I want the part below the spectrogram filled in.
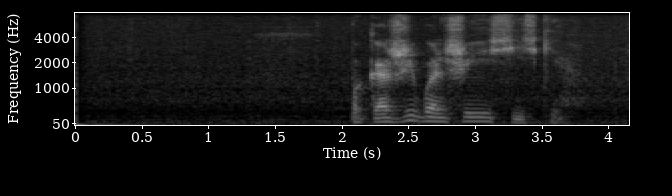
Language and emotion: Russian, neutral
